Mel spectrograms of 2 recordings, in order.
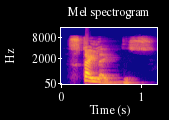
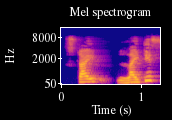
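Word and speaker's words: Stylites: फाइलोग्लोसम, Selaginella, आइसोइटिस एंड स्टाइलाइटिस। स्टाइलाइट्स नहीं बोलना इसको, this is a close relative of isoitis. Stylitis is a close relative of isoitis, so you have to pronounce it as stylitis.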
